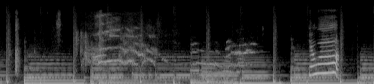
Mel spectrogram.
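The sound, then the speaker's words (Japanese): A cat that has come to be let in meows several times, its drawn-out, rising and falling cries standing out clearly over a low steady background hum, with a final loud, strained meow near the end. “猫が来たから猫入れていいいいよ。あ、声聞こえた。”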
